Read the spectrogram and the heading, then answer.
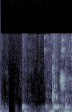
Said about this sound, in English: Even the dogs are going crazy.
